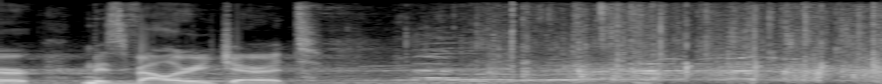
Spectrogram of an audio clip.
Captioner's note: applause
